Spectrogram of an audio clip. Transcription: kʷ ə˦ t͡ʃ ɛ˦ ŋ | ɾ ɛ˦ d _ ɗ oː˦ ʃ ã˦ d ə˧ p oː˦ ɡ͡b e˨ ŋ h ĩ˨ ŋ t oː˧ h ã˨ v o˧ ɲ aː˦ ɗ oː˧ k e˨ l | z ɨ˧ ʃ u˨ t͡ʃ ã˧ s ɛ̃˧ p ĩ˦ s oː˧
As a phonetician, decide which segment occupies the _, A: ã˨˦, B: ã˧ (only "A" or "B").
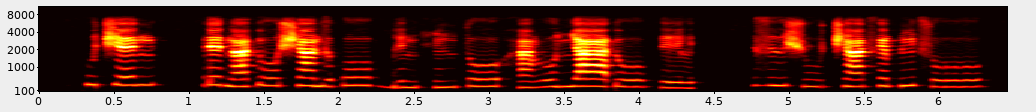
A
